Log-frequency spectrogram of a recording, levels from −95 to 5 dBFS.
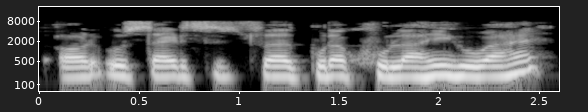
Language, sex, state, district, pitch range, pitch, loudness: Hindi, male, Bihar, Sitamarhi, 175-185 Hz, 180 Hz, -12 LUFS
